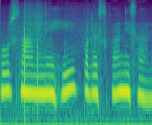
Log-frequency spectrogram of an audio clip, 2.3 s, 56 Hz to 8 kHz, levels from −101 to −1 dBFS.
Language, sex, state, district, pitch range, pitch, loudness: Hindi, female, Uttar Pradesh, Saharanpur, 200-215 Hz, 210 Hz, -16 LUFS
